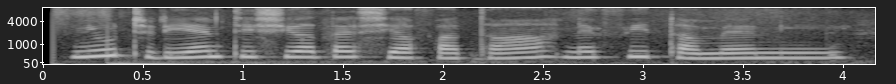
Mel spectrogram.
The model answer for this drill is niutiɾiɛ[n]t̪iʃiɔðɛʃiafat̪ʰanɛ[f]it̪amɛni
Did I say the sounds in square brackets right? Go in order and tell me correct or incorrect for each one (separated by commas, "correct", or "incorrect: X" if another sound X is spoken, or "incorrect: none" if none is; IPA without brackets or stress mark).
correct, correct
